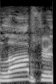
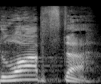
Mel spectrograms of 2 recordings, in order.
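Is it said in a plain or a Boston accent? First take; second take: plain; Boston. First: It is said in a plain accent. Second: It is said in a Boston accent.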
